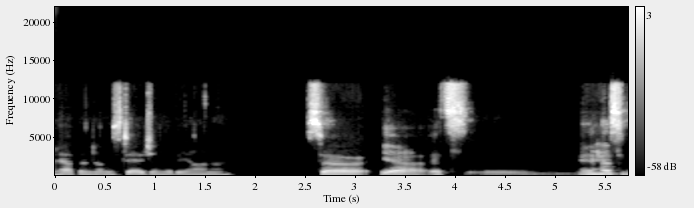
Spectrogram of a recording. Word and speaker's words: Ljubljana: How do you pronounce that again? Ljubljana. Ljubljana, Ljubljana.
